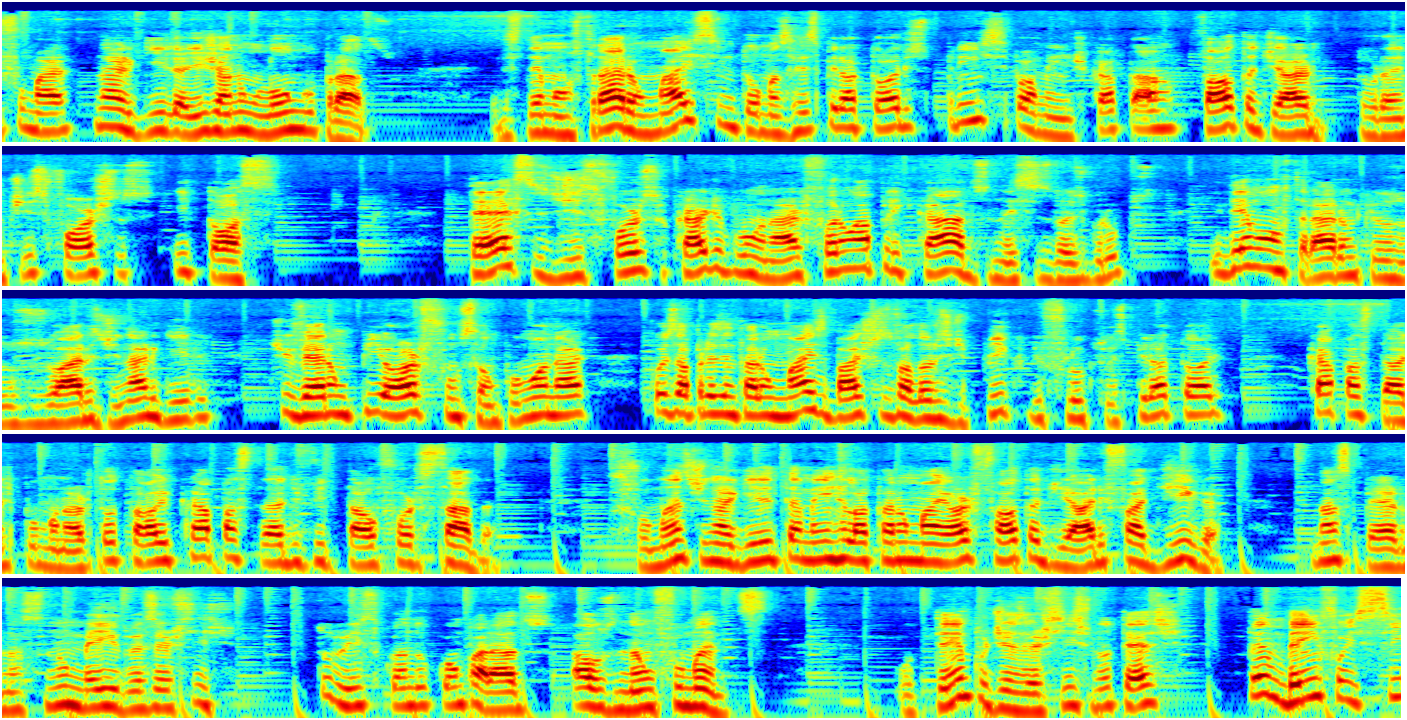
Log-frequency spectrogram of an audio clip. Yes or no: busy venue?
no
